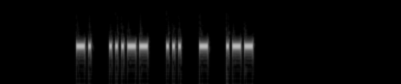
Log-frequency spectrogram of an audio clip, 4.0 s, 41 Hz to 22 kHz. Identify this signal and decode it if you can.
Morse code, heard as a keyed tone, about 38 wpm, spaced as for 28 wpm, 700 Hz. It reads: N3STW
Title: USA Call Signs - 5 Characters - 2x Character Spacing - 40wpm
